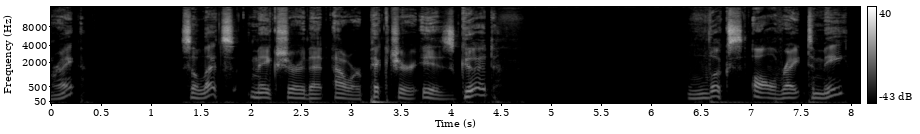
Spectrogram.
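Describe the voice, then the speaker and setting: A man's voice: medium pitch, a little mellow, dry recording, studio quality. A man streaming a retro game live, chatting casually with viewers he calls his class; his voice is congested and tired. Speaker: streamer playing retro games. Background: game music.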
